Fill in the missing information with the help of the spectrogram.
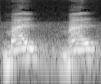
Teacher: ele nunca vai ter o som de U, galera. Ele sempre vai ter o som de L mesmo, como na palavra mal, mal.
